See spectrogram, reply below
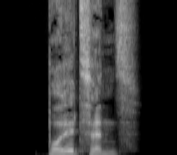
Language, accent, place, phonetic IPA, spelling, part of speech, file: German, Germany, Berlin, [ˈbɔlt͡sn̩s], Bolzens, noun, De-Bolzens.ogg
- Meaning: genitive singular of Bolzen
